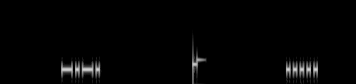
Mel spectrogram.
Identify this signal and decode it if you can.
Morse code, heard as a keyed tone, about 36 wpm, 700 Hz. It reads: C 5
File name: Single-Letter-Number-35wpm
